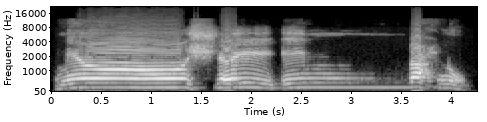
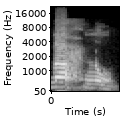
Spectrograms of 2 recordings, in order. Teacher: ان نحن ادغام مع الغنہ ہو رہا ہے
